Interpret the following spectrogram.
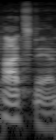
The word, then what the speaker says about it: Potsdam: That's how you pronounce it? Potsdam, yeah.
